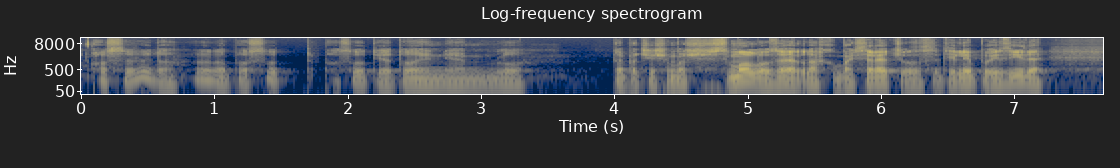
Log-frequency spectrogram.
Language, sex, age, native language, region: Slovenian, male, 60+, Slovenian, Drava region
